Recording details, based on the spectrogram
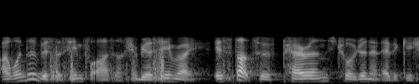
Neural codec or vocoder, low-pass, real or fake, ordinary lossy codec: none; 3.6 kHz; real; none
